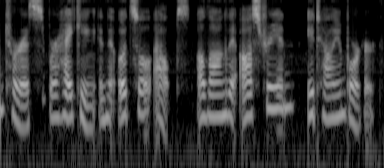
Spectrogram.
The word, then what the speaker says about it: Ötzi: I always pronounced it Ötzi, but I found out that it's actually pronounced more like Ötzi.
